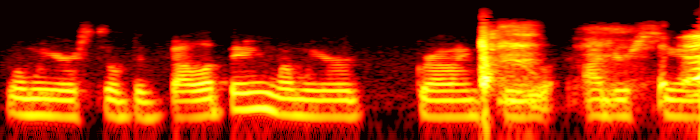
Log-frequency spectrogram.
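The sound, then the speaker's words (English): A single short, sharp sneeze bursts out partway through a person's steady speech, fairly loud, and the talking resumes right after it. “oh, bless you.”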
